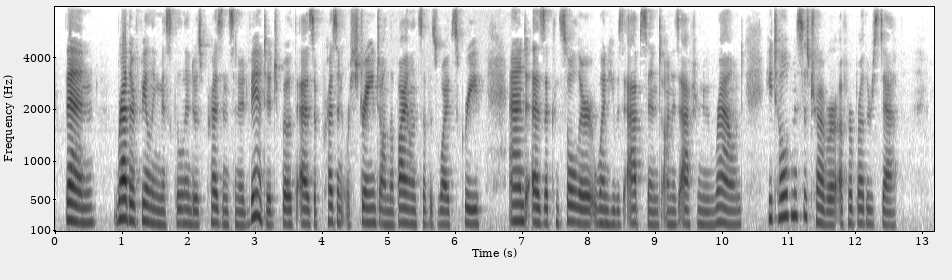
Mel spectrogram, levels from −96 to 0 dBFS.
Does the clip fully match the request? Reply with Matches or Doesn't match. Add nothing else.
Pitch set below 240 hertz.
Matches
